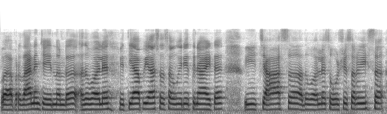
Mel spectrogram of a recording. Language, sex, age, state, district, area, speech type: Malayalam, female, 60+, Kerala, Kottayam, rural, spontaneous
